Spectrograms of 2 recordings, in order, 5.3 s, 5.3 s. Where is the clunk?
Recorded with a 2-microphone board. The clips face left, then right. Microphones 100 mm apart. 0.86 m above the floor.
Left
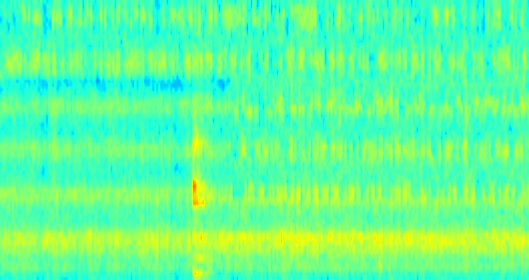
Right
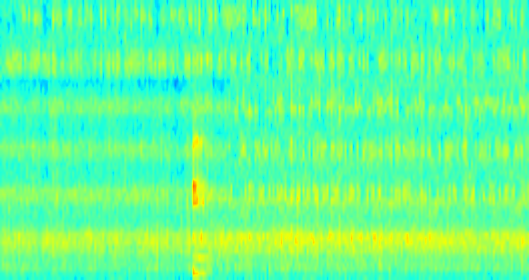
I don't hear a clunk.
